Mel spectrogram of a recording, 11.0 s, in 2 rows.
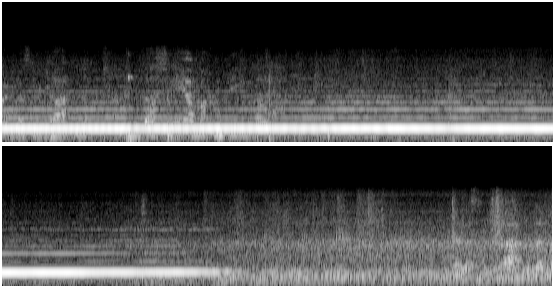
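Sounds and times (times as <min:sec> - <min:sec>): train droning tone: 0:00.0 - 0:11.0.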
